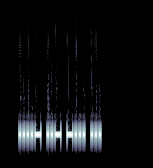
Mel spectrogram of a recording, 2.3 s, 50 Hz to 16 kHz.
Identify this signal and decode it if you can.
Morse code, heard as a keyed tone, about 40 wpm, 700 Hz. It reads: 4UBS
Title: Four Challenging Letter-Number Combinations 40wpm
